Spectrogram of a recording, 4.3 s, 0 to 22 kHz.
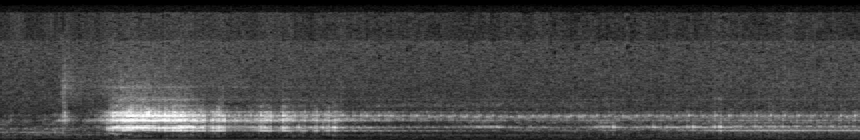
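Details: MSI GE60 laptop after three years of use: the cooling fan kicks in with a loud buzz and high whine, then settles into a steady buzzing drone; failed fan, later fixed with a new one.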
